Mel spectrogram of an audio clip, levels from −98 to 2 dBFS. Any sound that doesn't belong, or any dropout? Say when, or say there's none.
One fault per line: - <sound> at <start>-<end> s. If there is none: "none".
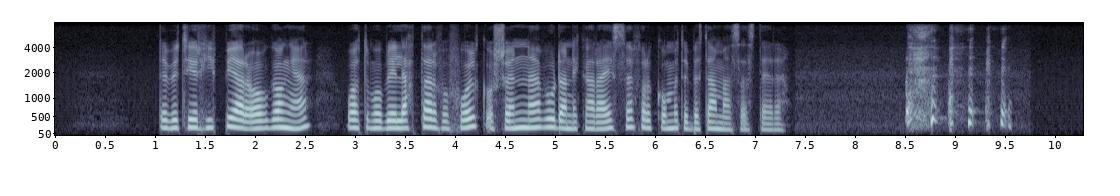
- laugh at 8.5-9.6 s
